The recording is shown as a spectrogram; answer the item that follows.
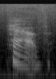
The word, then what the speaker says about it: have: only protecting the v in the english language there are no words that end in a v or a j the e has to come after the v that's why in the word have have that's a short a ah the e is only protecting the v at the end of the word if we did not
